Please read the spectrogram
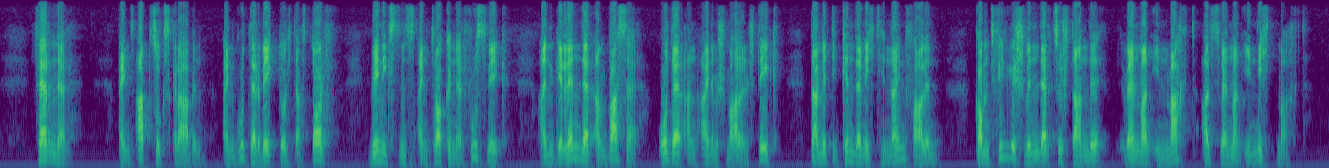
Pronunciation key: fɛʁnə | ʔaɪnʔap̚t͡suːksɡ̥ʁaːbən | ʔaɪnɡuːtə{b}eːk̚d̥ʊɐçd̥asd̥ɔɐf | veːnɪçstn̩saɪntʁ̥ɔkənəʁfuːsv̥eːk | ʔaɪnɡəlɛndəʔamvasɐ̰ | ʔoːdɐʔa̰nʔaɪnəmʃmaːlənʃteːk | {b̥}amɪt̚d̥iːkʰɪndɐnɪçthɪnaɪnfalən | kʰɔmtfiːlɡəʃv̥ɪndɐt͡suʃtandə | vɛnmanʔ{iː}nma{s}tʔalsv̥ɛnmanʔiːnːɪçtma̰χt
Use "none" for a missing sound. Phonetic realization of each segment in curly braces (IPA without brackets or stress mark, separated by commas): v, d̥, iː, χ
